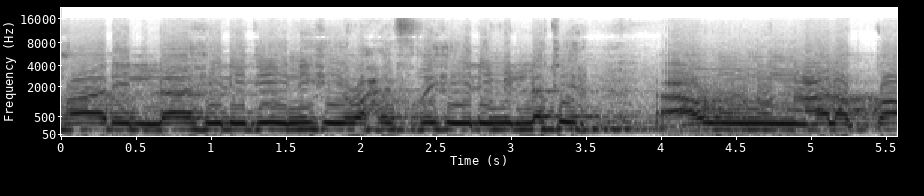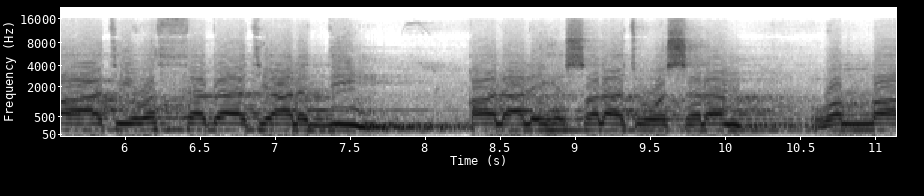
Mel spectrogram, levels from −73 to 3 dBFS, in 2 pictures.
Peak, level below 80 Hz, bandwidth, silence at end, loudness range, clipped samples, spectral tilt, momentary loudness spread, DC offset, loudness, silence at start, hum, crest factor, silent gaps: -4 dBFS; -40 dBFS; 16.5 kHz; 0 s; 1 LU; under 0.1%; -5.5 dB/octave; 5 LU; under 0.1%; -10 LUFS; 0 s; none; 6 dB; none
